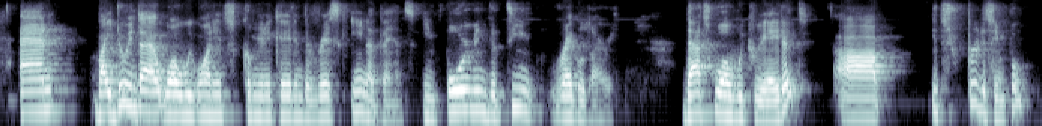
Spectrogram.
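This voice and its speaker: With a Spanish accent, a man speaks at a fairly high pitch and with ordinary pitch variation. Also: moderate pace. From Colombia. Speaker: petroleum engineer and startup founder. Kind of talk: startup pitch.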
